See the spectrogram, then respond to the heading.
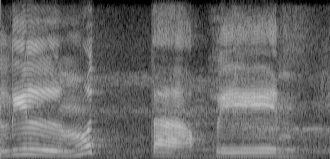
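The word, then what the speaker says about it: لِلْمُتَّقِينَ: suara toh dia ya jadi baca huruf itu harus adil Berikan dia sesuai yang dia miliki jangan dilebih-lebihkan atau ditawarkan jadi bacanya Lil mutta jadi mulut kita dibuka jadi dibaca secara Infitar pada saat kita ya Jadi tidak dibaca moto tapi Lil Muttaqin kemudian kita masuki ayat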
